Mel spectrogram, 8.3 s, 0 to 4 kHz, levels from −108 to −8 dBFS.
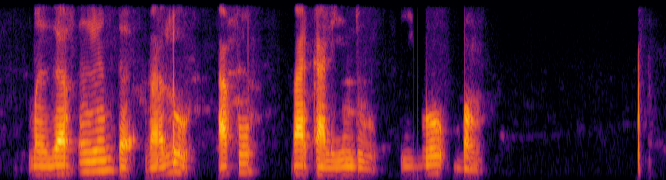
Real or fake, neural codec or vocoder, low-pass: fake; codec, 44.1 kHz, 7.8 kbps, DAC; 3.6 kHz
